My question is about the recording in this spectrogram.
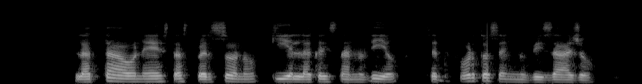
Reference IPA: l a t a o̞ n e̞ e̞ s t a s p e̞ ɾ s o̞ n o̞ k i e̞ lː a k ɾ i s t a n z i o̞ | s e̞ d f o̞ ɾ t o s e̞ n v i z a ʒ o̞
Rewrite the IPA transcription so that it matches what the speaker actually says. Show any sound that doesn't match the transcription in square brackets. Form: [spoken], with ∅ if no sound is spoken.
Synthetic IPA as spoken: l a t a o̞ n e̞ e̞ s t a s p e̞ ɾ s o̞ n o̞ k i e̞ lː a k ɾ i s t a n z i o̞ | s e̞ d f o̞ ɾ t o s e̞ n v i z a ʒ o̞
